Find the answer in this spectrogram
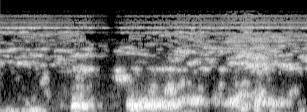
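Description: A low, indistinct voice murmuring without clear words.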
